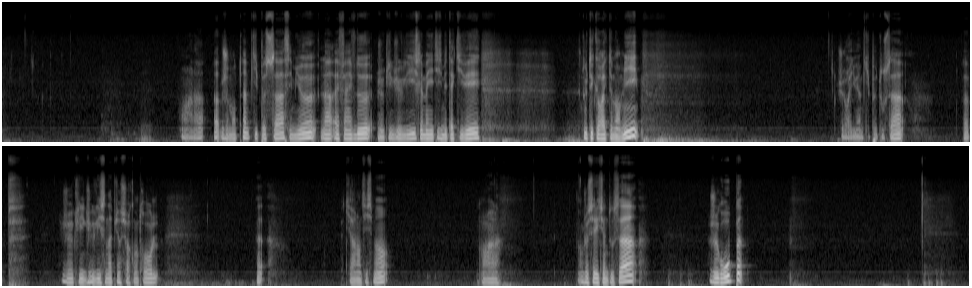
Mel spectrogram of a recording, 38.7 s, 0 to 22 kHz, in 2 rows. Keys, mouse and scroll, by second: 0.1 F2, 0.3 click, 2.5 F1, 2.6 click, 3.0 click, 3.2 F2, 4.0-6.5 drag, 6.8 ctrl+F1, 6.9 ctrl+click, 7.2 ctrl+F2, 7.9-10.0 drag, 11.8 F1, 11.9 click, 12.3 middle click, 12.4 click, 15.3 click, 15.8 shift+click, 17.3-20.4 ctrl+shift+drag, 21.0-24.5 drag, 24.5-25.0 scroll down 2, 25.2 click, 30.8 click, 31.3 shift+click, 32.4 ctrl+f, 33.5 ctrl+g.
